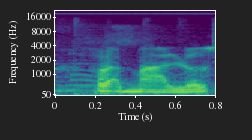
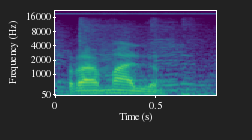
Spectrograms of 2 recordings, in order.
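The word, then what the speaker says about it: Ramalho: C se escribe con Z y E. – Serra Marro. – Ramalo, sí. – L-H-O. – L-H-O. – L-H-O, dame. – Al final. – Ramalo.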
